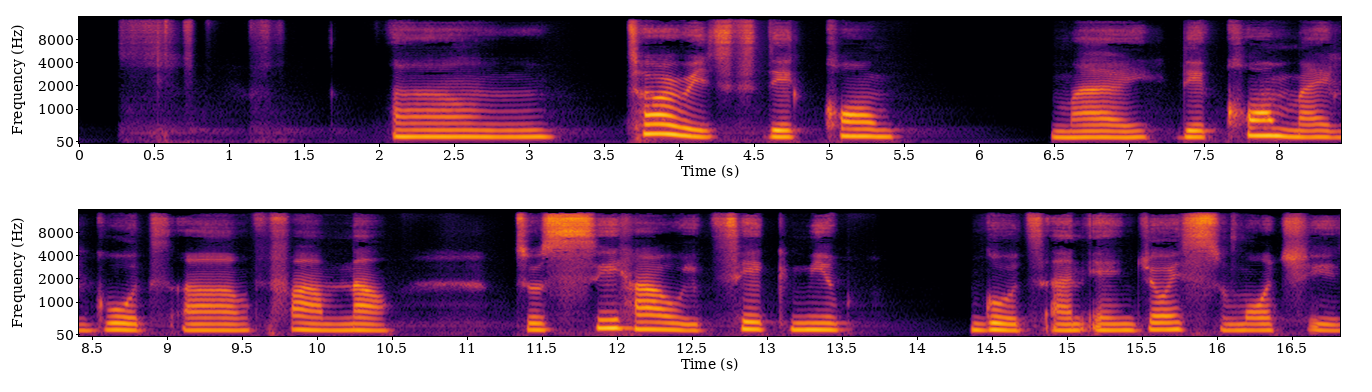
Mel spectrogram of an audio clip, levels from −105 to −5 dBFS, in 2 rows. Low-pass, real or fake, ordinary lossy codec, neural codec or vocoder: 14.4 kHz; fake; MP3, 96 kbps; autoencoder, 48 kHz, 32 numbers a frame, DAC-VAE, trained on Japanese speech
